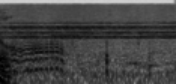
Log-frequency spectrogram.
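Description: Leopard growling briefly, fading out within the first second, over a steady high-pitched background drone.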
